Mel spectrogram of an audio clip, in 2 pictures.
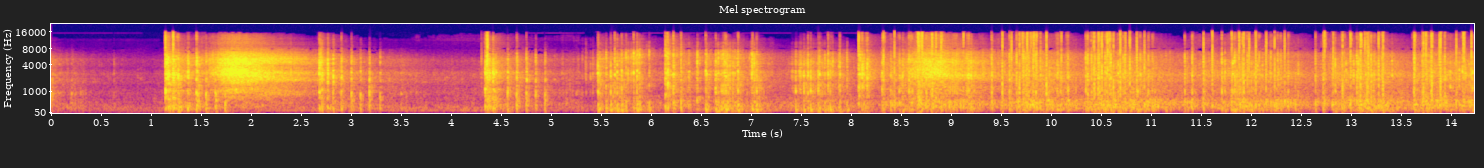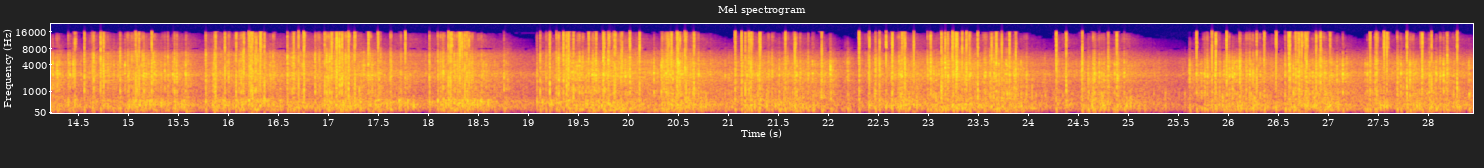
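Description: Fireworks display: a few separate bangs at first, then from about five seconds in a dense, continuous barrage of bangs and crackling.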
